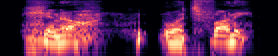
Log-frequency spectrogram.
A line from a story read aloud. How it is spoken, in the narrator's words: Talbert said, his voice becoming slurred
